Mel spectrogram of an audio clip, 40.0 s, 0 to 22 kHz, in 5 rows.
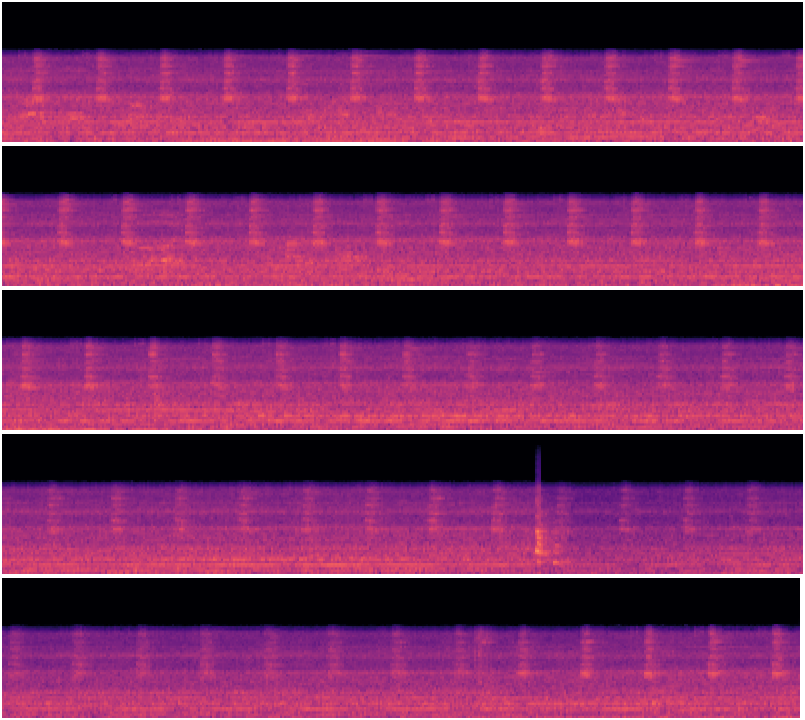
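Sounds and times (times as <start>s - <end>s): machine motor hum: 0.0s - 40.0s.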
